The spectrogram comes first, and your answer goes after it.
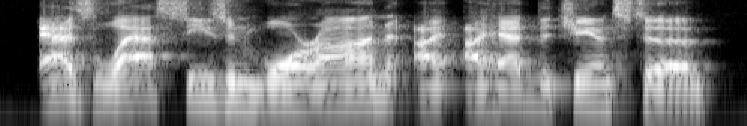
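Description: In a very clean recording with a silent background, a man with a Wisconsin accent speaks at a medium pitch with fairly even intonation. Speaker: hockey play-by-play announcer. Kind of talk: casual interview.

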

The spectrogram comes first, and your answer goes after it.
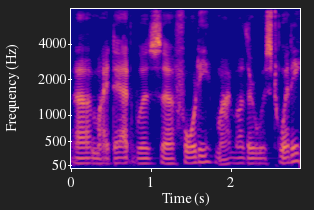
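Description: A man speaks with an American accent in a normal speaking voice, fairly low in pitch and fairly slow in pace. His intonation is fairly even, and the recording is very clean with a silent background. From Southern California desert farm town. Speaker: author and leadership consultant. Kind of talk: interview.

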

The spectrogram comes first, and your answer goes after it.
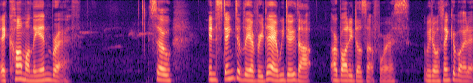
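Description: With a Northern Irish accent, a woman talks at a fairly quick pace and a medium pitch, her intonation fairly even and broken by long, frequent pauses. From Northern Ireland. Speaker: voice coach. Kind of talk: casual interview.

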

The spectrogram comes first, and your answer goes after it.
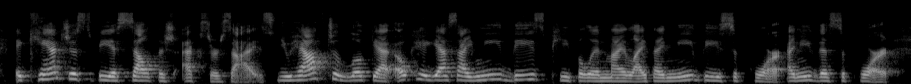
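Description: A woman talks at a moderate pace and medium pitch with hardly any pauses and ordinary pitch variation. Hers is a plain, everyday voice, heard over a quiet background. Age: 30s. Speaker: author and personal growth strategist. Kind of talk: interview.

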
